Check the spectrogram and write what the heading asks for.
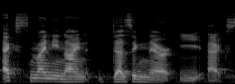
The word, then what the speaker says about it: X99-Designare EX: for you with our X99-Designare EX. That's right, it's not a typo and I didn't mispronounce it. It's actually from an Italian root, which means designer.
